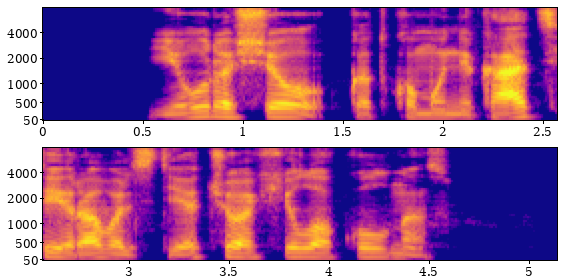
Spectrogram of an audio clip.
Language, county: Lithuanian, Kaunas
